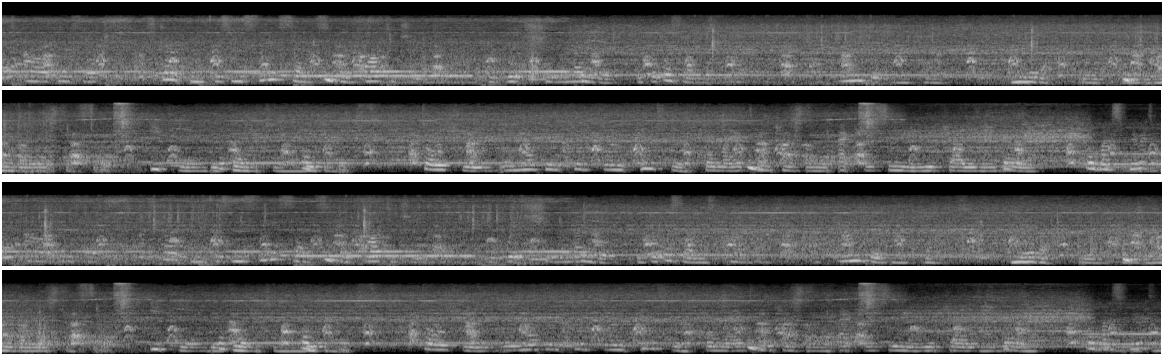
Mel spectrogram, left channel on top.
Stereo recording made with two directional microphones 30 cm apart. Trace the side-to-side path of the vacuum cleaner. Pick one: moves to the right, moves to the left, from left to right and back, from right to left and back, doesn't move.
doesn't move.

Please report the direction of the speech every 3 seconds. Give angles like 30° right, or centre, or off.
40° left, 10° left, 20° right, 10° right, 20° left, 50° left, 50° left, 50° left.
